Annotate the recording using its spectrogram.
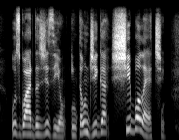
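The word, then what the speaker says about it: shibboleth: do dialeto regional deles, não conseguiam pronunciar o som x, sabe? O som de x inglês ou o nosso x de xígara. Eles não tinham esse fonema na fala deles. Simplesmente não tinham. Então, em vez de chibolete, a pronúncia dele saía como cibolete. Essa pequena diferença, um X contra um S era a sentença de morte.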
